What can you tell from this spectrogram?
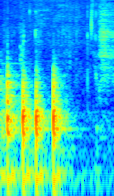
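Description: A father knocks four sharp knocks on a door, quick and evenly spaced and fairly loud, with a short ringing tail fading into quiet afterward.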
